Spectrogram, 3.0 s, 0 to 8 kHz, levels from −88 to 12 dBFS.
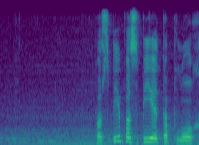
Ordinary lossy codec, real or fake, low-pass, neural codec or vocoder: none; real; 7.2 kHz; none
